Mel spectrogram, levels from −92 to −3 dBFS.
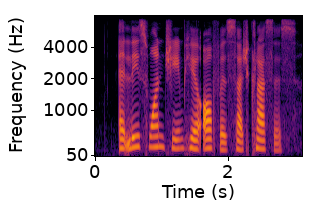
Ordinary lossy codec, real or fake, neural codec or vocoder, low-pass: none; real; none; 7.2 kHz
